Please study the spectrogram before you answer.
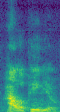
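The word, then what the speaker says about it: jalapeño: H but guess what it's a Spanish word and the J in Spanish sounds like an H so it's actually it it's spelled with a j j' a no so so it actually if you if you sounded it out in English it would go shallow right but they're called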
